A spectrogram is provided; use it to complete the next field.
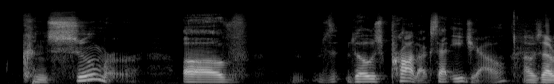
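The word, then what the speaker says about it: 阿胶: You say the leading importers in the world, and it's pronounced ejiao?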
